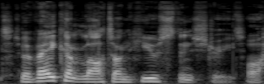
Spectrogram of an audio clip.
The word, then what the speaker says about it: Houston Street: a vacant lot on houston street or houston street as it is apparently pronounced after a dutch immigrant of the same name there are a number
